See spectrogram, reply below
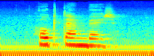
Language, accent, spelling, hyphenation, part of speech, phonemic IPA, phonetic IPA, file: Armenian, Eastern Armenian, հոկտեմբեր, հոկ‧տեմ‧բեր, noun, /hoktemˈbeɾ/, [hoktembéɾ], Hy-հոկտեմբեր.ogg
- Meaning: October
